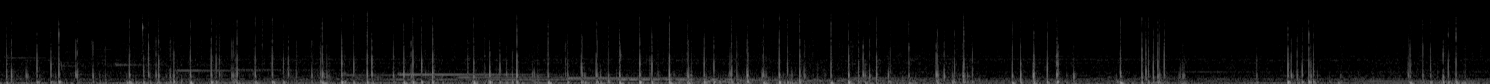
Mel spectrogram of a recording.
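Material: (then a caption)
Patent vinyl. Long nails scratch and tap along the shaft of a glossy pink patent vinyl boot, which is soft and hollow. It makes a dense run of quick, dry scratches and clicks over a steady low hum, with faint squeaky tones sliding up and down in the low-mid range. The sound stays close and quiet throughout.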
